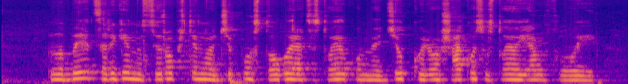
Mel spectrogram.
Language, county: Lithuanian, Marijampolė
